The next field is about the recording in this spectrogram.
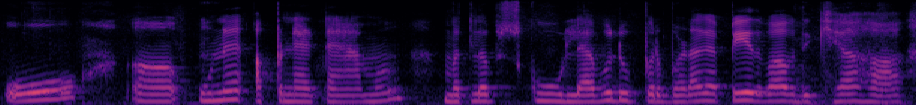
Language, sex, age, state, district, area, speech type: Dogri, female, 30-45, Jammu and Kashmir, Udhampur, urban, spontaneous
